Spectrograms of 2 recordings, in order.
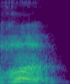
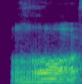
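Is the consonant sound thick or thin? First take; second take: thin; thick. First: The consonant is thin and light. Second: The consonant is thick and fills the mouth. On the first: The speaker calls it wrong. "We don't say gha" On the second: The speaker calls it right. "sound should be thick, saying gha, filling the whole mouth"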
